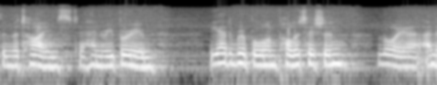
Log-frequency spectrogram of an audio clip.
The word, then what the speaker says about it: Brougham: i'll accept that yeah it's usually pronounced broom but mormon broom is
